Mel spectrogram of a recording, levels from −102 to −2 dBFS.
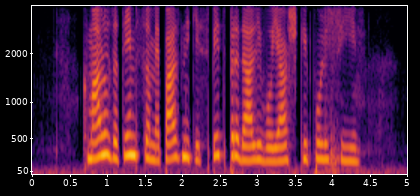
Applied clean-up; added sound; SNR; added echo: neural diffusion model UNIVERSE++.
